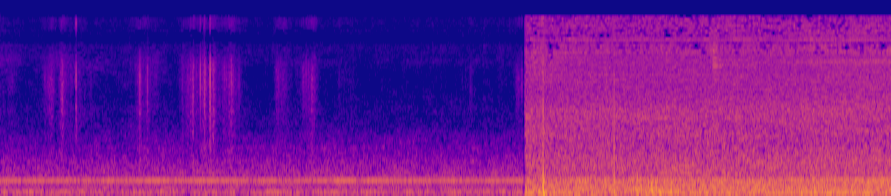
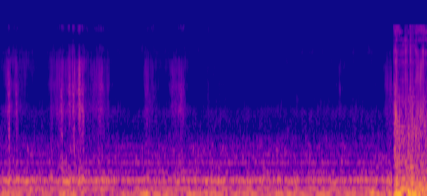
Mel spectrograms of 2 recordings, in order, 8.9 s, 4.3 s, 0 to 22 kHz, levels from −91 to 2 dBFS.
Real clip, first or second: first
